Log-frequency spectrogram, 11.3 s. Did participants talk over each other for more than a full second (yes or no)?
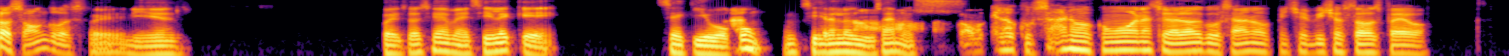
no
